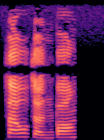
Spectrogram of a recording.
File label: cantonese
